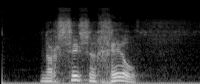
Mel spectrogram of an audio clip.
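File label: "narcissengeel", Dutch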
